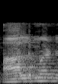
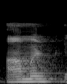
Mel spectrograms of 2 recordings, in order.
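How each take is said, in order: First: आलमंड with the l sounded, as the wrong way; wrong pronunciation. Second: आमंड as aa-mand, the l left silent; correct pronunciation. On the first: Teacher to students, the wrong आलमंड with l. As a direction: say आलमंड pronouncing the l, to show the mistake. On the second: Teacher to students, correct आमंड with silent l. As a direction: say आमंड without any l. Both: Shown as a demonstration. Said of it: "ये आलमंड नहीं है".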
